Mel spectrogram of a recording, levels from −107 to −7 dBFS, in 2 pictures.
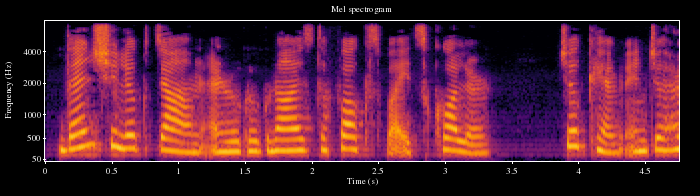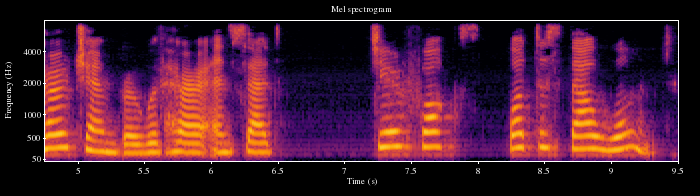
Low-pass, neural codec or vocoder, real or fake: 7.2 kHz; none; real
